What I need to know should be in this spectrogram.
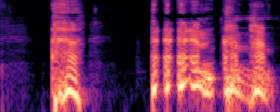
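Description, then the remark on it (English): A loud throat clearing: one rough voiced rasp, a short pause, then a quick run of several choppy harsh bursts, with no other sounds around it. “Here, let me clear my throat on that one.”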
